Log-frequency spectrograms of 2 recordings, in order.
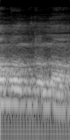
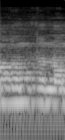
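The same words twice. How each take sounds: Both takes have the same delivery.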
